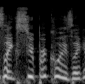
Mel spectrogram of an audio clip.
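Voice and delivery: normal talking voice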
